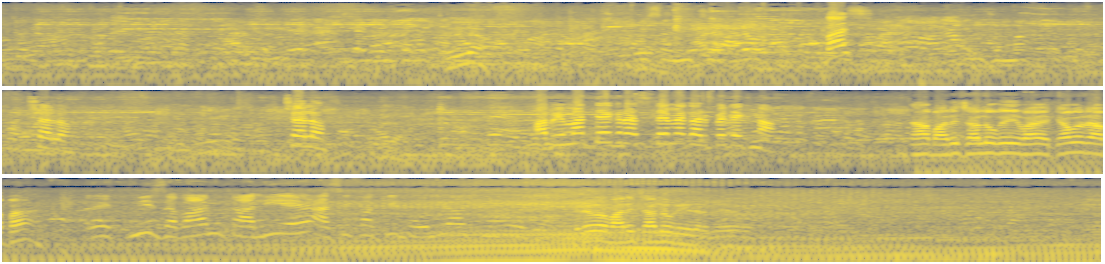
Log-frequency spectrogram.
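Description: A crowd chatters all around.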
